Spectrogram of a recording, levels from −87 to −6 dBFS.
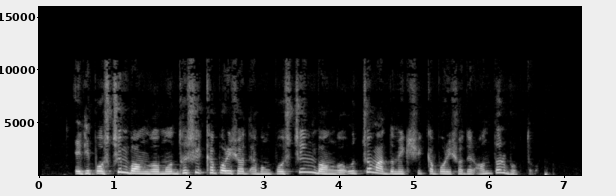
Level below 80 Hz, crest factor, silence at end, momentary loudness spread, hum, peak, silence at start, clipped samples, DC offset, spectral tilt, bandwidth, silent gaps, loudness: -58 dBFS; 18 dB; 0.45 s; 10 LU; none; -6 dBFS; 0.5 s; under 0.1%; under 0.1%; -6.5 dB/octave; 11.5 kHz; none; -25 LUFS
